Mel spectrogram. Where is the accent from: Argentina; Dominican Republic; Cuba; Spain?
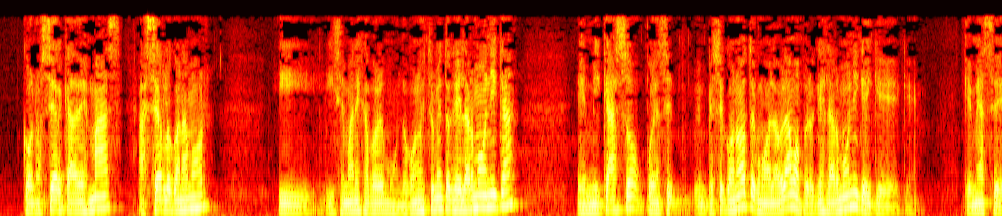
Argentina; yo soy un músico argentino que ama la música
